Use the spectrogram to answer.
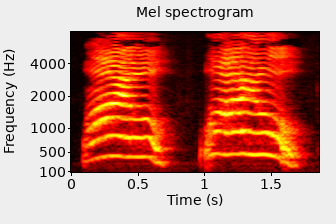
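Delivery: high, loud call across a crowded store; crying out. A narrator's reading. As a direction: call his name out loud from far off. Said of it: "the voice cried out".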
